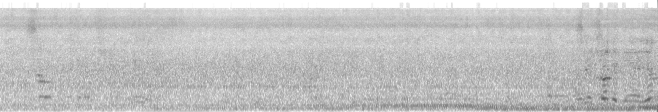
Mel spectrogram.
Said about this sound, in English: Truck again, yeah.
